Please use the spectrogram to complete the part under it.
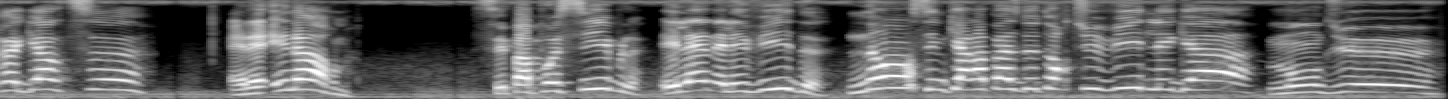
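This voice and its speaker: A man hosting a fishing vlog, narrating excitedly and often exclaiming to his viewers. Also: extremely high pitch, no echo. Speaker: vlog host.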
